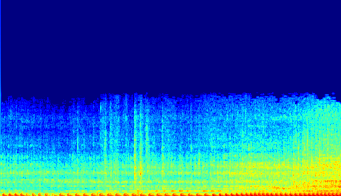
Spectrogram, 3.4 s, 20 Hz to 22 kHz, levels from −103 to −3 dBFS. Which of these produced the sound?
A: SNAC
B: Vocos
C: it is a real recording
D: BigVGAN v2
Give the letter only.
C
